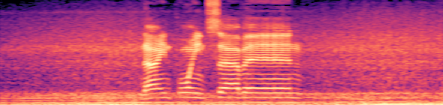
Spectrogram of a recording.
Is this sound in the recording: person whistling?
no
